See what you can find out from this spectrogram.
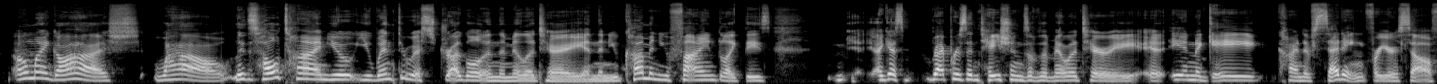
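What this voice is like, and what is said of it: Teary, emotional voice. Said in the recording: “I'm getting teary.”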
